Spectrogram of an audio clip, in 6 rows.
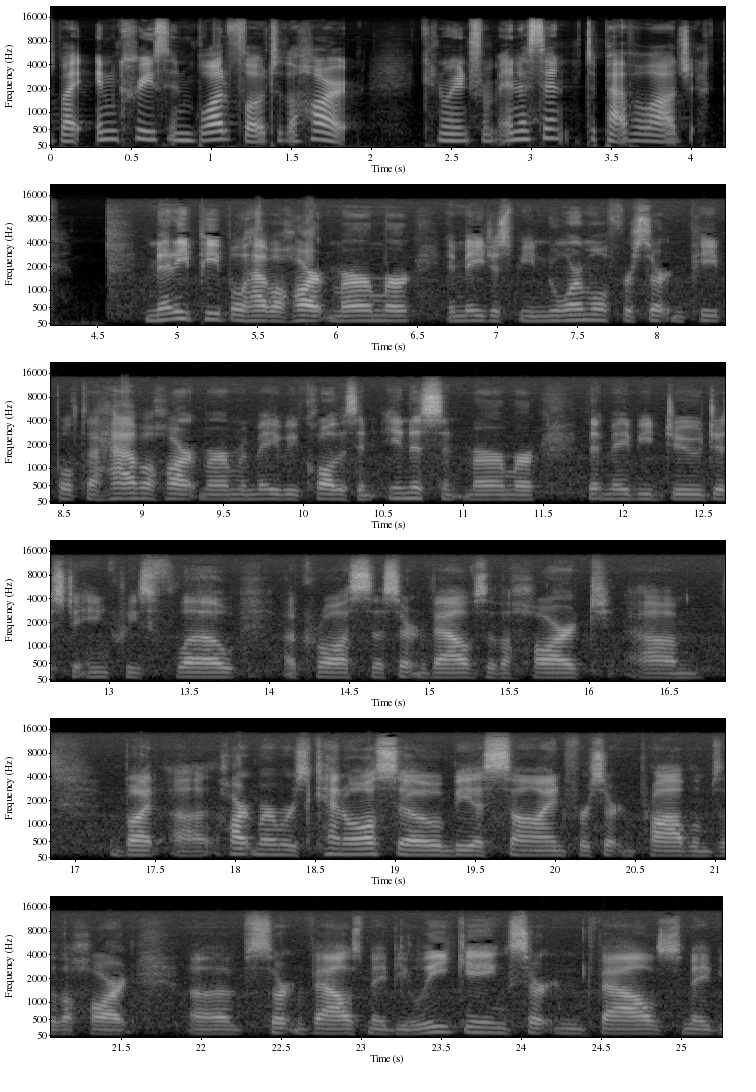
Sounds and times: Speech: 0.0 - 25.2.

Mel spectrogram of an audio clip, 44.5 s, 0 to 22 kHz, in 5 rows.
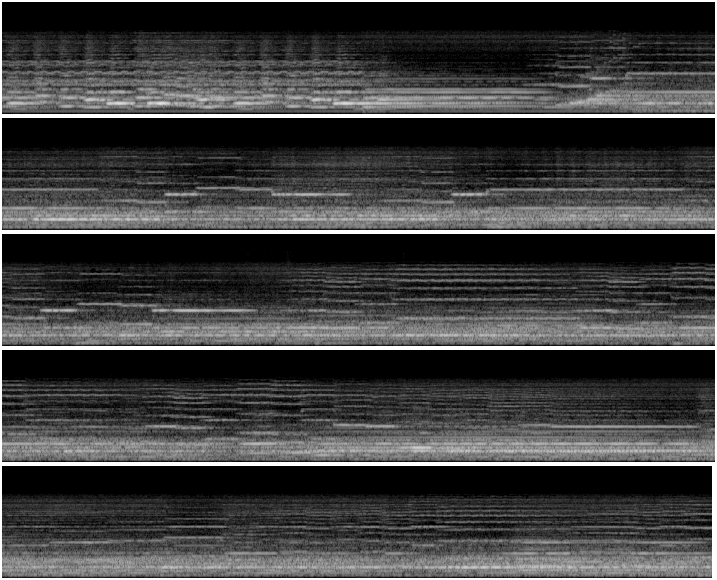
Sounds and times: Sad music: 0.0 - 44.5.

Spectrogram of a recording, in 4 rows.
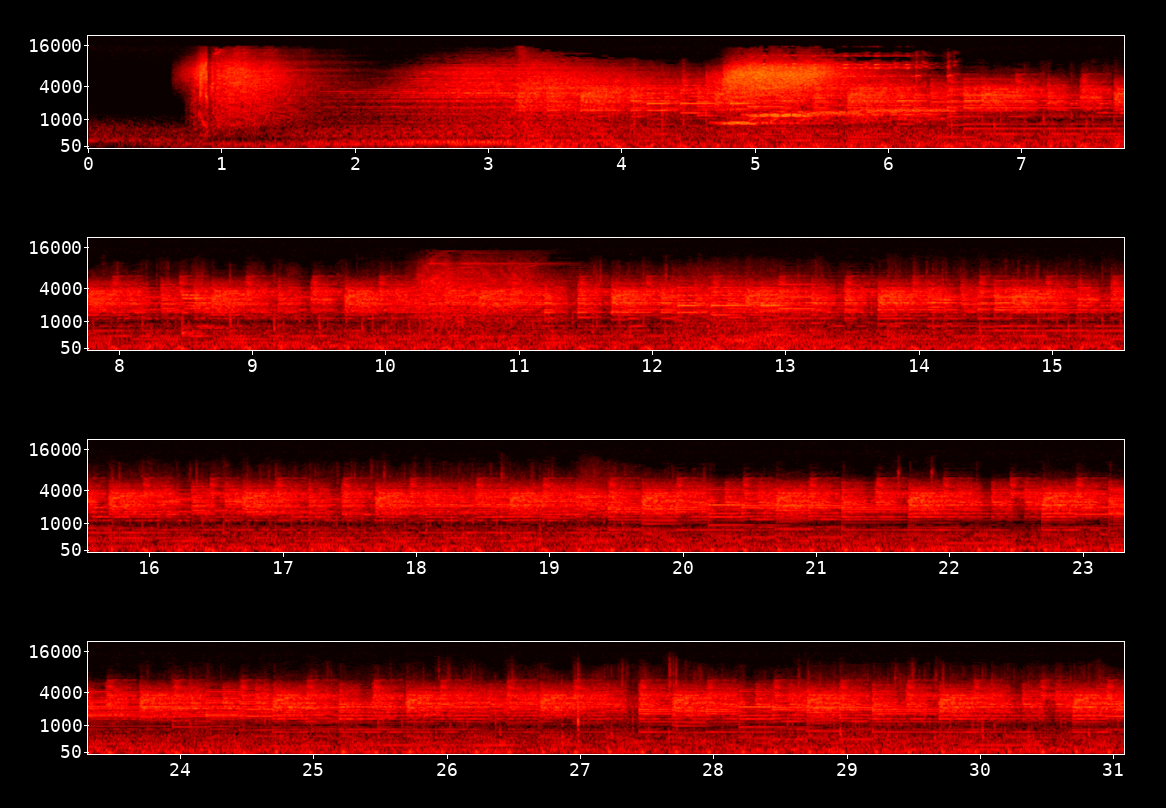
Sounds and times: Music: 0.5 - 31.0.

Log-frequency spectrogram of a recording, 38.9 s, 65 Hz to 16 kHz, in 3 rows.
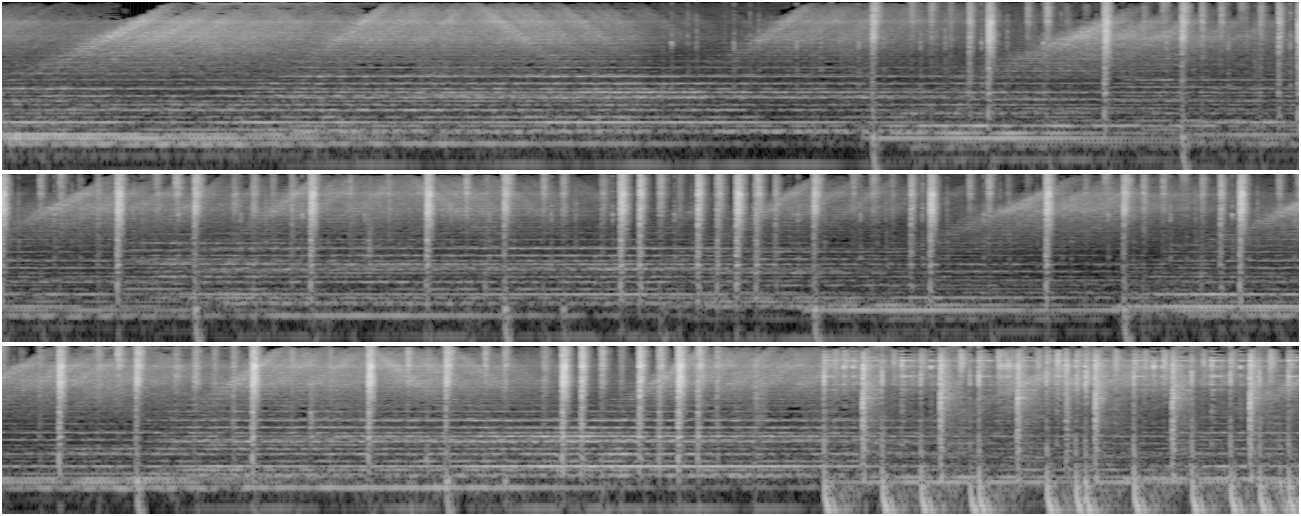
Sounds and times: Music: 0.0 - 38.9.

